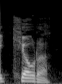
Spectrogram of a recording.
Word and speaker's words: kia ora: We say kia ora. – Kia ora. – Because that's the official that's the proper pronunciation.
